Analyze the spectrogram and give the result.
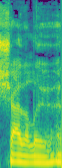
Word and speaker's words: Shadaloo: I believe it was meant to be Shadow Law, but with Japanese pronunciation of English words, for some reason it got stuck as Shadaloo, and it's been that way since.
